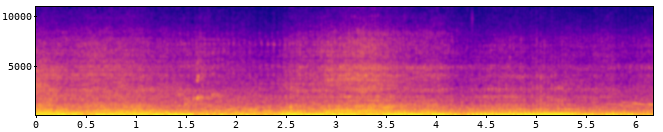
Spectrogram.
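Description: Small motorcycle engine running at low revs, its pitch rising and falling a little as the throttle is worked at low speed.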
